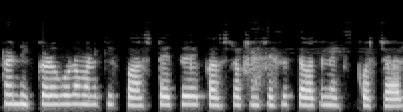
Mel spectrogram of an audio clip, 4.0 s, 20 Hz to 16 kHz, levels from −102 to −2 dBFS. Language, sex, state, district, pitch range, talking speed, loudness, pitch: Telugu, female, Telangana, Karimnagar, 255-280 Hz, 105 wpm, -19 LUFS, 265 Hz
